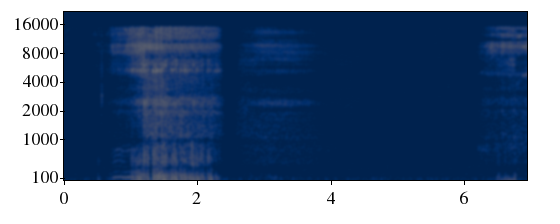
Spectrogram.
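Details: Loud, rattling snore on an in-breath, then a quieter out-breath and the start of the next snore; ordinary snoring.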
